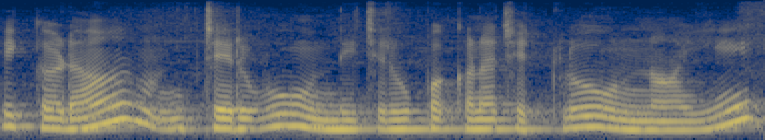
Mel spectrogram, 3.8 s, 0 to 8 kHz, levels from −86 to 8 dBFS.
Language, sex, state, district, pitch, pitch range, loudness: Telugu, female, Andhra Pradesh, Guntur, 170 Hz, 155-200 Hz, -16 LUFS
